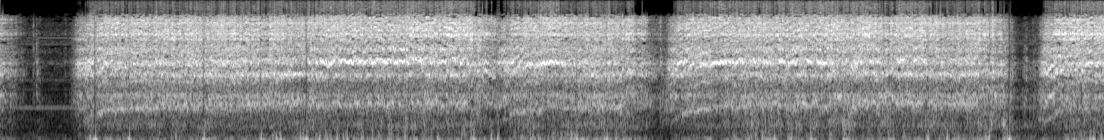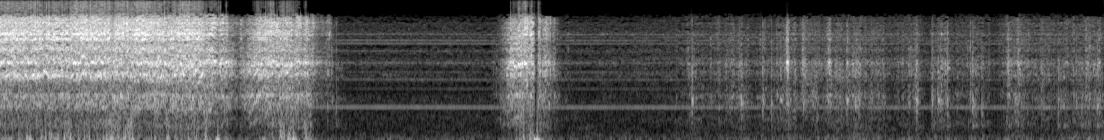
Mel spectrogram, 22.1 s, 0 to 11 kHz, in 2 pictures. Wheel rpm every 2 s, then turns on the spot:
80, 220, 180, 140, 220, 140, 140, 20, 20, 20, 20.
16-22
